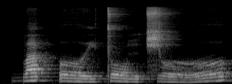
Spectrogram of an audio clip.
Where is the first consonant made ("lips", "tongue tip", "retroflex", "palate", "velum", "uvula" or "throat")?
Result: lips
